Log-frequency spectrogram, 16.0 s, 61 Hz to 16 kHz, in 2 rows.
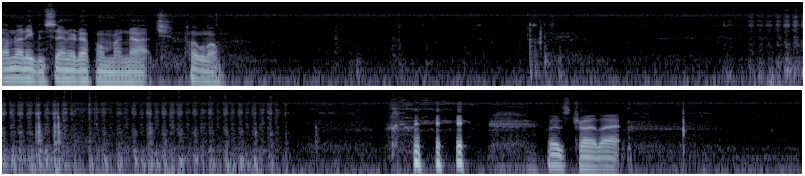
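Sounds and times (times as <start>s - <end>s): crickets trilling: 0.0s - 16.0s
hand drill grinding on wood: 7.1s - 11.3s.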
